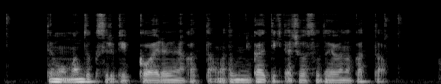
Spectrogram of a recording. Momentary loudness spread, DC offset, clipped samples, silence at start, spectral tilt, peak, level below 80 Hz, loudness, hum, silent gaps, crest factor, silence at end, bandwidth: 13 LU; under 0.1%; under 0.1%; 0.45 s; -6.5 dB/octave; -8 dBFS; -50 dBFS; -25 LUFS; none; none; 18 dB; 0.55 s; 11.5 kHz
